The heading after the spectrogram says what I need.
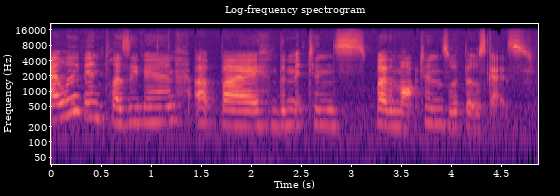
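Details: Moderate Wernicke's (fluent) aphasia, an acquired language disorder with impaired comprehension; a conversational reply to a simple question that is fluent but off-target and meaningless.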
